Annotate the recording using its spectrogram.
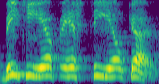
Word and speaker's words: Btfsplk: and I'm going to pronounce this. This is exactly the way you're supposed to pronounce it. Joel B-T-F-S-P-L-K. That's the way you said his last name. Joel B-T-S-F-L-S-P-L-K.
